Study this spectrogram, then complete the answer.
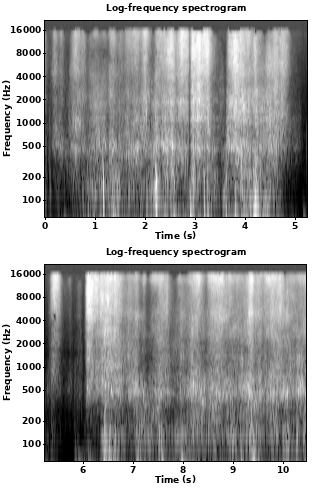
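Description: Fingertips tap softly on leather.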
